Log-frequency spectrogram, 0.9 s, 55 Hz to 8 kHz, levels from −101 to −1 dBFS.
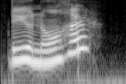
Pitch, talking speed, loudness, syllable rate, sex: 270 Hz, 255 wpm, -15 LUFS, 8.5 syllables/s, female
